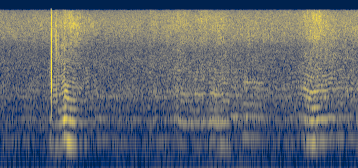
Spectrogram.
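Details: Honey bee foragers and drones flying around an apiary during peak summer nectar flow at midday; close bees pass by with buzzes that swell and bend in pitch over a constant background hum, and there is a sharp click early on.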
